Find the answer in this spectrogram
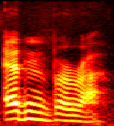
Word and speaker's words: Edinburgh: middle right will sound to a Scotsman from Edinburgh lion Barra okay the American pronunciation is Edinburgh because we don't know how to say it right but the Scottish or the the UK pronunciation is Edinburgh Edinburgh Joe a - why at the end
